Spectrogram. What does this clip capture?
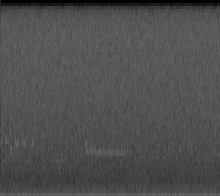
Winter Wren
